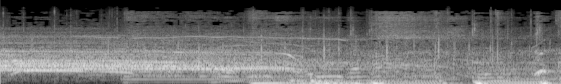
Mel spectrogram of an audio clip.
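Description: A concert crowd cheering and singing, with many voices gliding up and down. About a second in, a low bass note enters from the PA, and just before two seconds a heavy, pulsing bass beat kicks in as the next song starts.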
